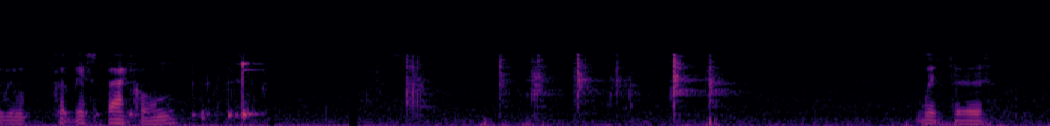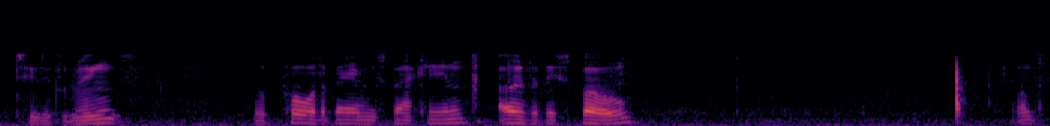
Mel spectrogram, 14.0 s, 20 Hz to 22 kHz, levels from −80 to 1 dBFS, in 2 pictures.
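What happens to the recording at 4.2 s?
At 4.2 s the sound is drawn out, playing at about 95% speed with its pitch unchanged, across 3.26–4.40 s, a jitter buffer slow-down. The receiver, short of reserve or raising its delay target, repeated pitch periods or pause fragments, adding 64 ms.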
